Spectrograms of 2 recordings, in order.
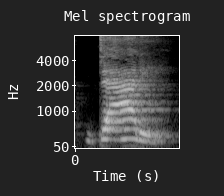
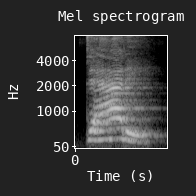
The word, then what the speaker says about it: daddy: the Alvar flat sound say the word daddy daddy okay the sound at the beginning of that word is a true d d the sound in the middle of that word is the alular flap daddy do you hear it it's very very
